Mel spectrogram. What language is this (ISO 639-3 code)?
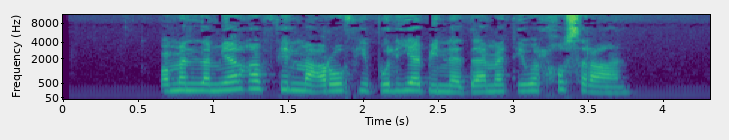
ara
